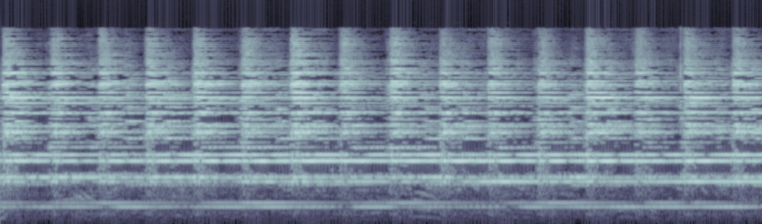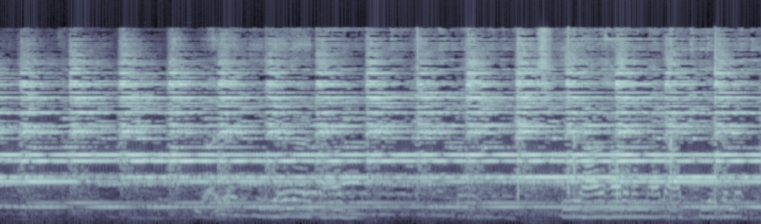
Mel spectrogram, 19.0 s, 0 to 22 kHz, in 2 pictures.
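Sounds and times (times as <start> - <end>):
temple bells ringing: 0.0 - 19.0.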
